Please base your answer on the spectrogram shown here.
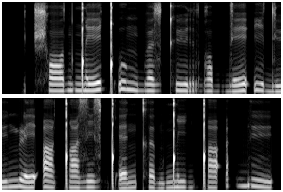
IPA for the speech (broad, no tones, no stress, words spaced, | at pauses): t͡ʃʰɔd ŋ͡ǃeǃʼuŋ bœzkʰyrɡɔb deʔi dyŋ ɭeʔɑ ŋ͡ǃɑzizǃʼɛŋkʰœb ŋ͡ǃiɡǃɑʔ | by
